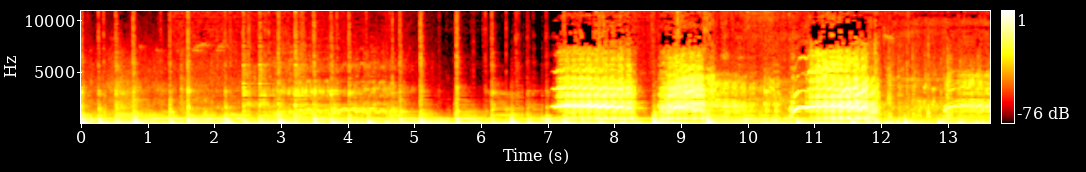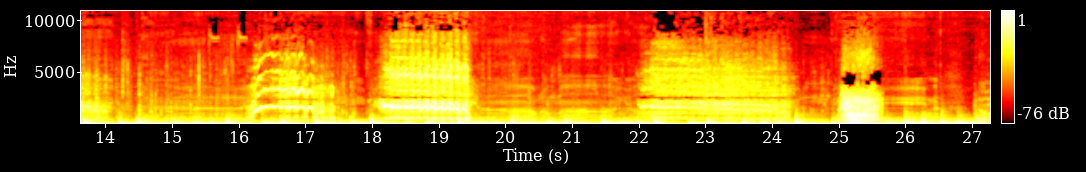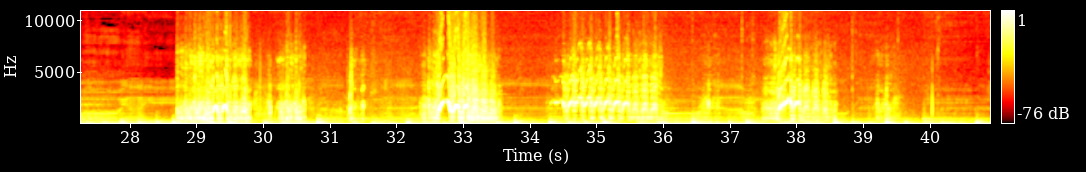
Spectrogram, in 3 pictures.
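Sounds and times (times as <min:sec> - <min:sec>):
background music with a beat: 0:00.0 - 0:40.9
horse whinnying: 0:03.0 - 0:04.7, 0:07.1 - 0:12.1, 0:12.9 - 0:14.0, 0:16.1 - 0:17.4, 0:18.1 - 0:19.5, 0:22.0 - 0:24.3, 0:25.0 - 0:25.7, 0:28.7 - 0:31.6, 0:32.4 - 0:33.6, 0:34.4 - 0:36.8, 0:37.4 - 0:39.6.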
